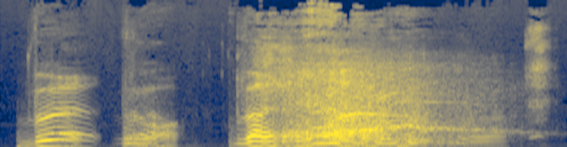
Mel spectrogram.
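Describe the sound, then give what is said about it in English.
A person imitates Totoro's growl as in the Japanese dub: two short, deep, tonal grunts, then a longer, rough, rumbling roar that swells and fades, ending in a brief raspy breath. “Because Totoro, in the Japanese dub, Totoro growls, right?”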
